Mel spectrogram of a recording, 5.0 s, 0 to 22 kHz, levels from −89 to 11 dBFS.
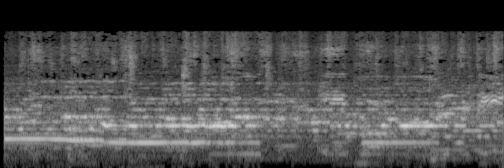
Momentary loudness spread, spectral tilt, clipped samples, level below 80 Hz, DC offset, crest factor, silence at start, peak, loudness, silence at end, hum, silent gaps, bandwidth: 8 LU; 0.5 dB/octave; under 0.1%; -68 dBFS; under 0.1%; 14 dB; 0.05 s; -2 dBFS; -17 LUFS; 0 s; none; none; 11.5 kHz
